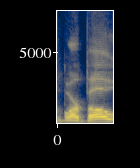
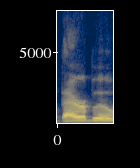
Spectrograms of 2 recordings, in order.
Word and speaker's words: Baribeau: So Rachel Barbeau will be very happy that I pronounced her last name correctly, because unfortunately too many people botch it and call it Baribeau or all these other different ones.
